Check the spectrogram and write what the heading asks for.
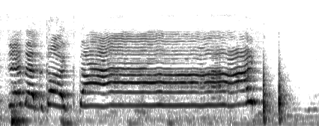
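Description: A child's voice: a few quick syllables, then one long high note held for about two seconds that lifts slightly at the end, followed by two short clicks.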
